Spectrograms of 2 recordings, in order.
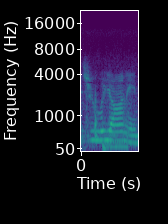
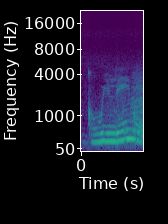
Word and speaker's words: Giuliani: I shouldn't have to tell an anchor woman that it's pronounced Giuliani, not Guilini.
